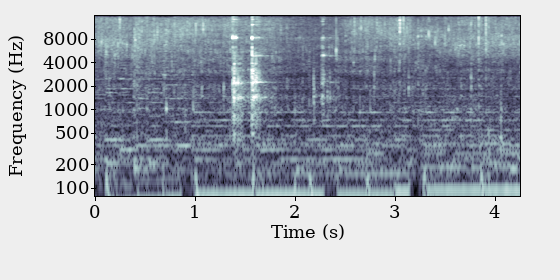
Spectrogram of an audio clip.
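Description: Beef with spices, including kebab chini, long pepper and clove powder, is being fried for Irani tikka karahi, giving off a quiet, steady sizzle with a couple of brief clinks of a utensil stirring the pan.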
